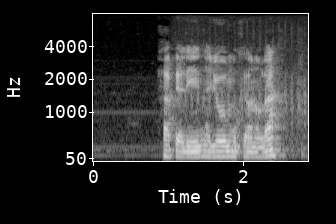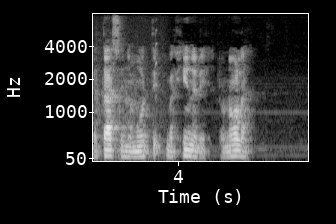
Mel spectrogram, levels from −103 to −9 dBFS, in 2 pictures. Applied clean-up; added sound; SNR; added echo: none; Bird; 20 dB; none.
